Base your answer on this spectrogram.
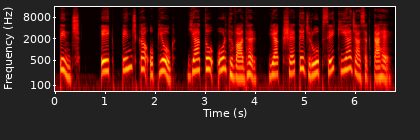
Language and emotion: Hindi, neutral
